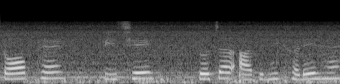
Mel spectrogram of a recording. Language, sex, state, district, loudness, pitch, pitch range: Hindi, female, Odisha, Sambalpur, -16 LUFS, 260 Hz, 245-275 Hz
